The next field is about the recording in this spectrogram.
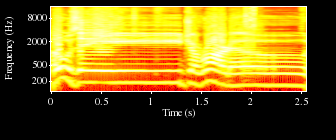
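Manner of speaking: loud soccer commentator voice, name drawn out long. Announcing a bonus autograph from a card case; soccer announcer voice. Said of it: "Give me my soccer announcer voice".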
